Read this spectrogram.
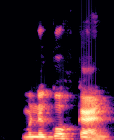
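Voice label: "meneguhkan", Malay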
